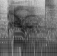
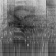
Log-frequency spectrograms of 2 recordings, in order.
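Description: First: It is said with American pronunciation. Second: It is said with American pronunciation.

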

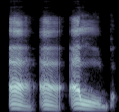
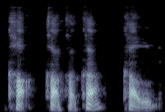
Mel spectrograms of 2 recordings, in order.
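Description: First: The word begins with no k sound. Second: The word begins with a k sound. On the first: This is the Cairo form. "In Cairo, we say alb" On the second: This is the standard Arabic form. "In standard, the word for heart is kalb"

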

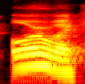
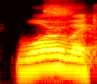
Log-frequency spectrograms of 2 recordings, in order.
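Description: First: The word starts without a W sound. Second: The word starts with a W sound. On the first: "no, not the first W" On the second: "drop the W"

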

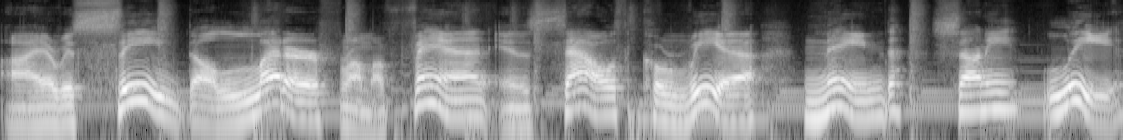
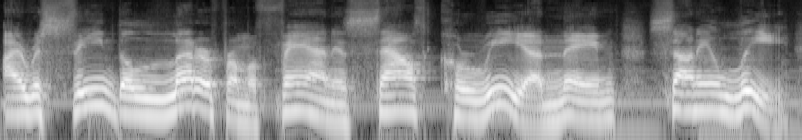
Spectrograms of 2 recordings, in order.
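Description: First: The pitch climbs and drops in big, steep peaks. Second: The pitch rises and falls in gentle, smooth curves. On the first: "오늘 굉장히 산을 많이 타네요" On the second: "이제 부드럽게 타볼까요?"

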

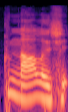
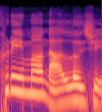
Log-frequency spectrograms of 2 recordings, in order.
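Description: First: The middle vowels are reduced to weak sounds. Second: The middle vowels are pronounced fully and clearly. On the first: "근데 발음을 Criminology 이러더라고요" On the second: "우리 같으면 Criminology 이렇게 돼야 되잖아요"

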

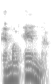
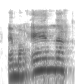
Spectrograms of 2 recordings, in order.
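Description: First: It is said in a flat, even tone. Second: It is said with lively, excited enthusiasm. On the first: It is a plain statement, nothing more. "Yang pertama tuh flat aja gitu" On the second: The speaker is enthusiastic about it. "itu ada excited dia... Ada antusias"

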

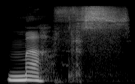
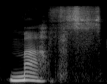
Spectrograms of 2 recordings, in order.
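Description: First: The word ends with a th then s sound. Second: The word ends with a th then s sound.

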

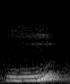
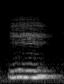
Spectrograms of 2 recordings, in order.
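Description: First: The pitch rises from middle to high. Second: The pitch stays high and level.

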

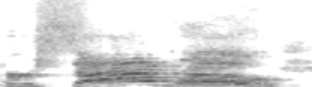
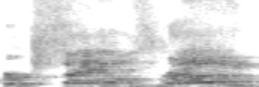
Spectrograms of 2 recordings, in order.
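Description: First: Versailles is said with a French-style pronunciation. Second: Versailles is said with a local American pronunciation.

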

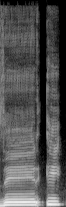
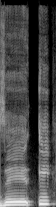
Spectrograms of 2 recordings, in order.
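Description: No difference in how they are said.

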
